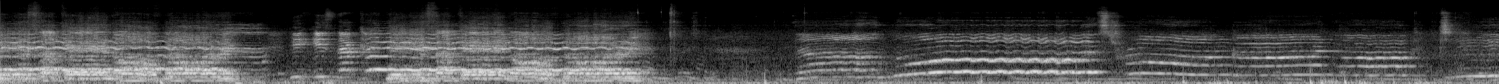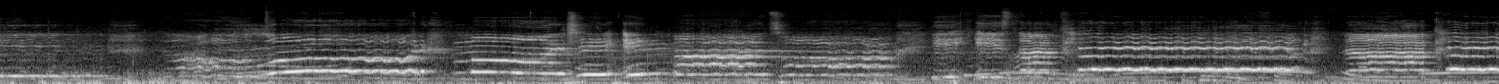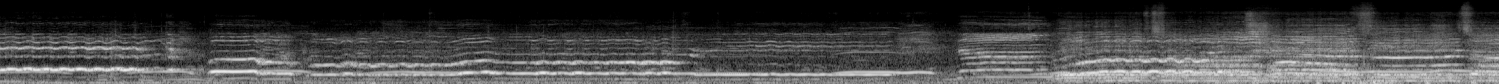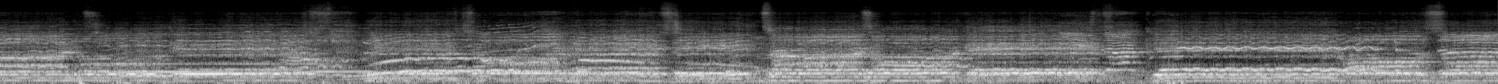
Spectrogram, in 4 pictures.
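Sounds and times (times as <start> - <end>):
choir singing: 0.0 - 6.8, 24.4 - 59.9.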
